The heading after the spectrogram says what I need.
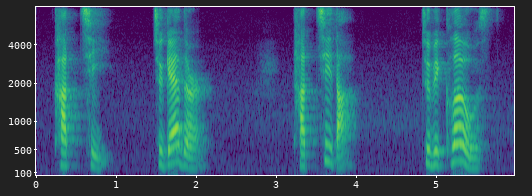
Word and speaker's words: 같이: This is called 구개음화, palatalization, and it makes the sound smoother. Examples: 같이, together.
